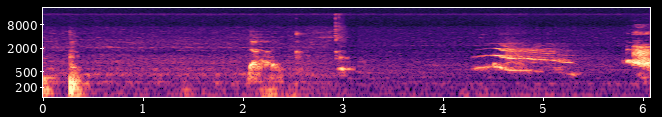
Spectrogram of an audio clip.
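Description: A few short knocks and handling sounds in the first seconds, then a cat meowing: one drawn-out meow falling in pitch about four seconds in, and a short, louder cry near the end.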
